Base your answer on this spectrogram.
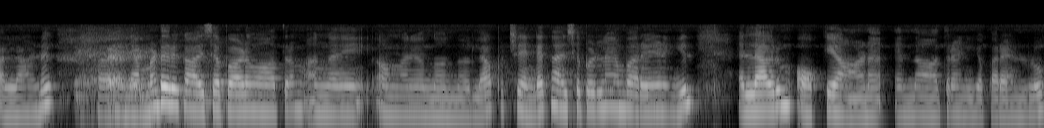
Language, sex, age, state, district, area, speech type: Malayalam, female, 18-30, Kerala, Palakkad, rural, spontaneous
